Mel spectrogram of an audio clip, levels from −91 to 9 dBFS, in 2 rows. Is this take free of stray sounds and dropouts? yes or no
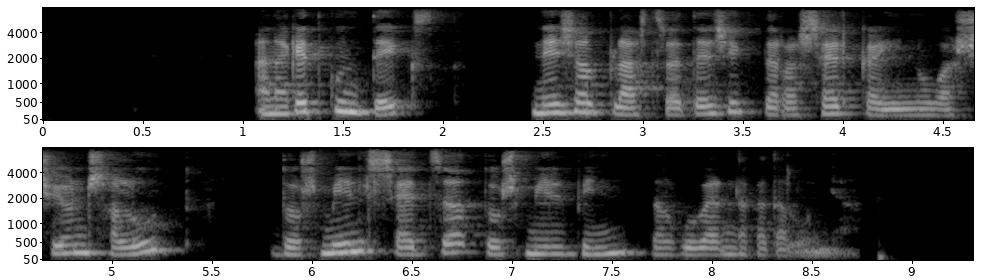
yes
